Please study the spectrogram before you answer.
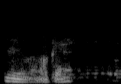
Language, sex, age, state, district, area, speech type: Malayalam, male, 18-30, Kerala, Idukki, rural, conversation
